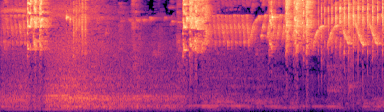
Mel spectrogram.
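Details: Colony lovebirds, female 'konslet' chatter for treatment: scratchy chatter bursts, then a run of quick sweeping whistled notes and a fast rattling trill toward the end.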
